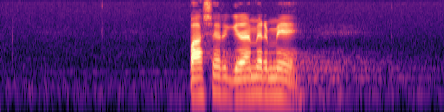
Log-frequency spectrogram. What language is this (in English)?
Bangla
